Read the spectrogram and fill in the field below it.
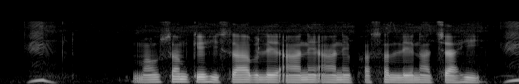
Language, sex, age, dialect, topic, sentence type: Chhattisgarhi, male, 18-24, Northern/Bhandar, agriculture, statement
